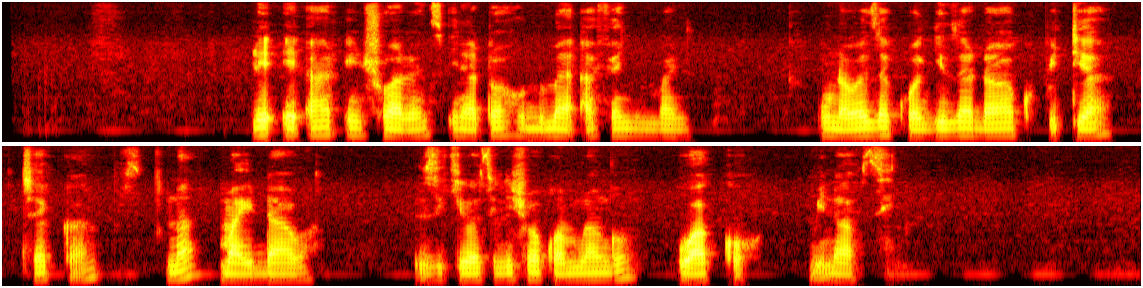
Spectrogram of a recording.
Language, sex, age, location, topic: Swahili, male, 18-24, Nakuru, finance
